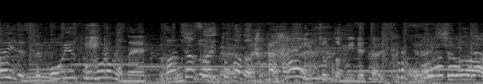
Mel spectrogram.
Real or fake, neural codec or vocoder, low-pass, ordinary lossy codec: real; none; 7.2 kHz; none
